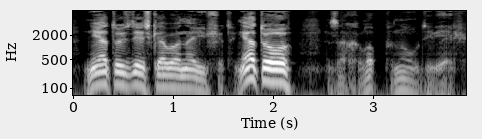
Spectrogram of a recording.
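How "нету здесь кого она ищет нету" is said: loud, curt refusal, final shout; angry. Acted. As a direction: slam the answer shut. Man shuts door angrily.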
